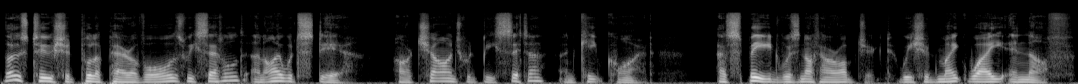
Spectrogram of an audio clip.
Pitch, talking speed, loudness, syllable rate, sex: 120 Hz, 185 wpm, -20 LUFS, 4.1 syllables/s, male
